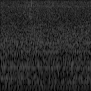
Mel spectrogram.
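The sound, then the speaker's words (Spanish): A microwave oven hums steadily while heating tea, a low constant drone with a faint buzzing edge, fairly quiet and unbroken throughout with no voices over it. “perdón por el ruido del microondas.”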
